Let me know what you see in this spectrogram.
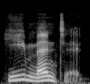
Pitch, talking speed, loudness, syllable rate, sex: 185 Hz, 200 wpm, -16 LUFS, 3.9 syllables/s, female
